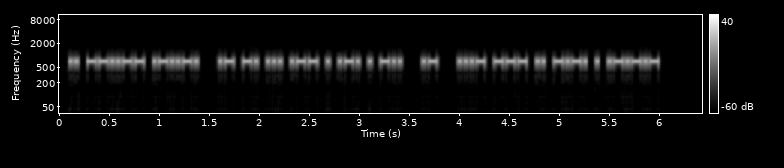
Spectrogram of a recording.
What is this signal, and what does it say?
Morse code, heard as a keyed tone, about 40 wpm, 700 Hz. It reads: I," ANSWERED A VOICE.
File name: Pinocchio / Pinocchio ch6 40 40 ik1hge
